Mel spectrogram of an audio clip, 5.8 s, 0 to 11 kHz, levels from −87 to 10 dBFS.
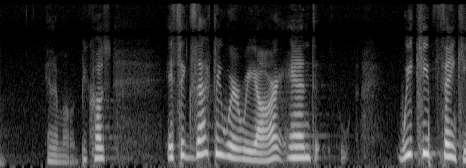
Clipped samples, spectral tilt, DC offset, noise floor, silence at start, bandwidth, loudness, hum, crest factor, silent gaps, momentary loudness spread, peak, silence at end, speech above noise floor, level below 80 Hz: under 0.1%; -7.5 dB/octave; under 0.1%; -60 dBFS; 0.6 s; 10.5 kHz; -19 LUFS; none; 16 dB; none; 17 LU; -4 dBFS; 0 s; 41 dB; -54 dBFS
